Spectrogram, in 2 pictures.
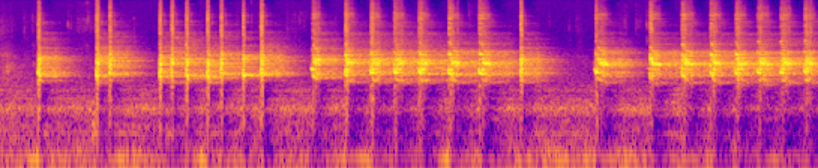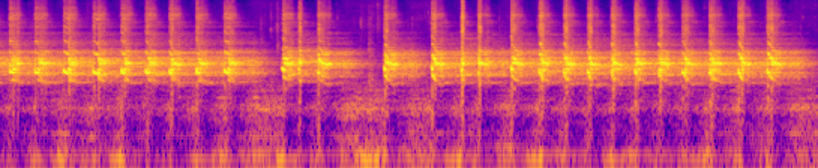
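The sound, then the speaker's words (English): A turkey tube call is worked aggressively to imitate turkey gobbles, producing many rapid, raspy, mid-pitched yelping notes in loud runs broken by a few short pauses. “So I'll run a tube call and I'll get kind of aggressive and then I'll stop and listen.”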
